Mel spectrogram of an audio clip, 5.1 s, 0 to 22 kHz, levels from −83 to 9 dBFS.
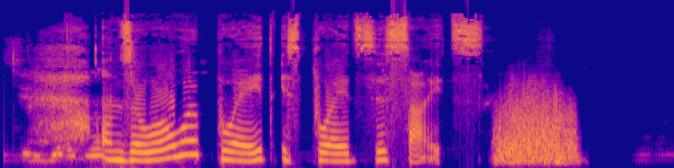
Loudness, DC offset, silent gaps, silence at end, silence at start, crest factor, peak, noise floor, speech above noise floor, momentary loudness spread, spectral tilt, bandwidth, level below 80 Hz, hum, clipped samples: -12 LUFS; under 0.1%; none; 0.7 s; 0.15 s; 14 dB; 0 dBFS; -60 dBFS; 47 dB; 9 LU; -3.5 dB/octave; over 20 kHz; -56 dBFS; none; under 0.1%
